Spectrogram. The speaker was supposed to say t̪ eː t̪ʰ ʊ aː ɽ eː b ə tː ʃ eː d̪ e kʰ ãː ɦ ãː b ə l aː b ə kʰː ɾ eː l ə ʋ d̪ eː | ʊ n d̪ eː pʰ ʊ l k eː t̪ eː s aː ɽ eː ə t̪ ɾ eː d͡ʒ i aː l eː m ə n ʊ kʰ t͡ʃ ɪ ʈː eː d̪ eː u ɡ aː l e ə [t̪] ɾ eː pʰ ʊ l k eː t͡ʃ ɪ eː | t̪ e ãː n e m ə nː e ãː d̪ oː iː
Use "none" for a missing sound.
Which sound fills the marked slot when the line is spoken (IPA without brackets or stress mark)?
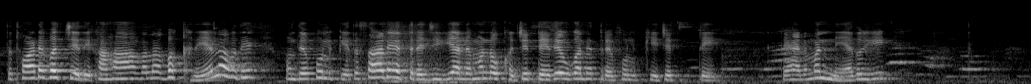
t̪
